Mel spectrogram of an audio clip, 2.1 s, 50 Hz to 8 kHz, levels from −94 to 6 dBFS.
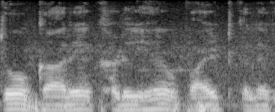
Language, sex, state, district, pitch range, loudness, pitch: Hindi, male, Uttar Pradesh, Lucknow, 85-100 Hz, -14 LUFS, 90 Hz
